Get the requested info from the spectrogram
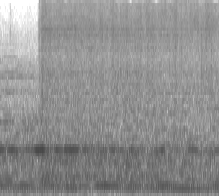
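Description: An electric coffee grinder's motor starts about half a second in and runs steadily, grinding coffee beans, under background music.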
